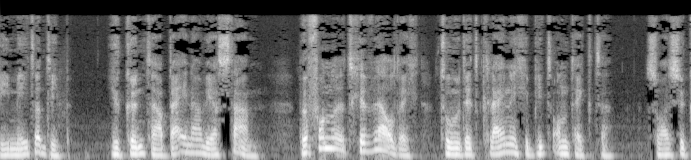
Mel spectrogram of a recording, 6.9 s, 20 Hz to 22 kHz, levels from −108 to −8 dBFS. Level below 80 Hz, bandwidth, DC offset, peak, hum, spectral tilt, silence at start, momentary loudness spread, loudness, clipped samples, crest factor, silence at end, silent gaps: -40 dBFS; 16 kHz; under 0.1%; 0 dBFS; none; -5 dB/octave; 0 s; 9 LU; -17 LUFS; under 0.1%; 16 dB; 0.05 s; none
